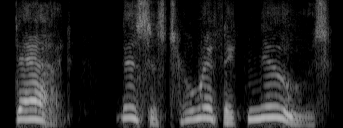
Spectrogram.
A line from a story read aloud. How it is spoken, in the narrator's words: he exclaimed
